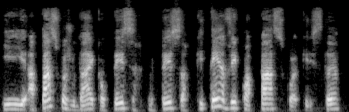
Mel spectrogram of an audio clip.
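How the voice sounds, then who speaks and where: His pitch is fairly high and expressive, his pace moderate, and his tone fairly bright and slightly rough, without echo. This Israeli-born man, raised in Brazil, hosts a casual video-call live stream. He chats freely, laughs often, and uses many fillers and restarts.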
